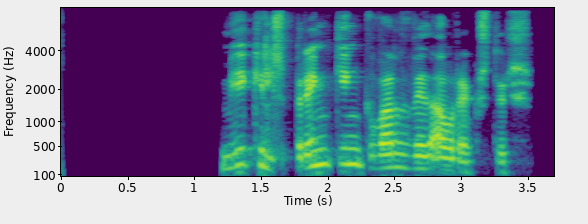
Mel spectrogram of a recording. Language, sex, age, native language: Icelandic, female, 30-39, Icelandic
